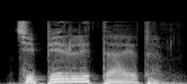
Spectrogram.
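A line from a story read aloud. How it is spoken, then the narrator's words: Dejected voice. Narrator (Russian): сказал Развияр упавшим голосом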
